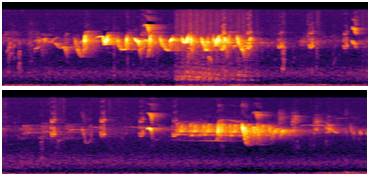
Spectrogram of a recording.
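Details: Several ring-necked parrots bathing in a pond on a chilly Australian morning: dense bursts of shrill, squeaky chirps and rising whistled notes, a noisy splashing flurry near the middle, then another run of chattering calls.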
